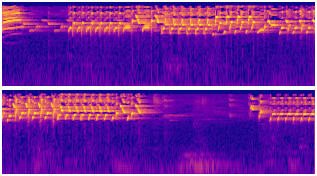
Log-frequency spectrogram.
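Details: European goldfinch singing a competition-style song: a dense, fast run of bright, high twittering and tinkling notes that lasts about six seconds, then a short pause before the song starts again. No other sounds are heard.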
